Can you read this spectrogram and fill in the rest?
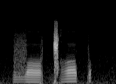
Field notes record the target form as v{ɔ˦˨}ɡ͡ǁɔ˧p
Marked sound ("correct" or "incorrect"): incorrect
